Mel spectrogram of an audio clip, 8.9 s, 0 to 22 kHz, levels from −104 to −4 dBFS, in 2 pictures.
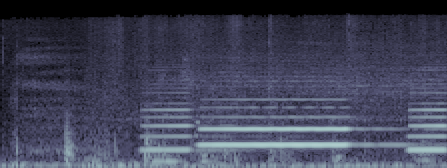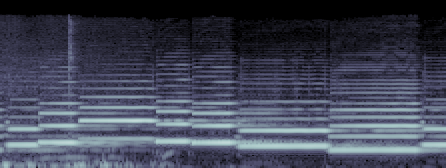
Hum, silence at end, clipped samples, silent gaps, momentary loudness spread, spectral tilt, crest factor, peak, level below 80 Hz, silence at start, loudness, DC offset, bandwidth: none; 0 s; under 0.1%; none; 15 LU; -5 dB/octave; 12 dB; -16 dBFS; -50 dBFS; 0 s; -28 LUFS; under 0.1%; 15.5 kHz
